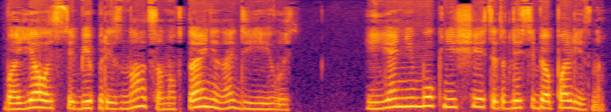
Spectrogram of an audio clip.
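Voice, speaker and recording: A woman voicing a smooth, manipulative inhuman prince. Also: mid-range voice, normal speed, mellow, no echo, studio quality, lightly acted. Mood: gently mocking. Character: charming, manipulative male non-human empath prince. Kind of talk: audiobook character reading. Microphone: close home mic.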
